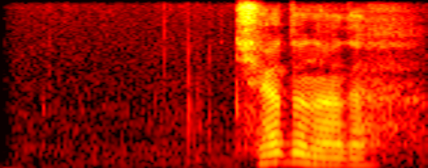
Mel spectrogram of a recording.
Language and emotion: Russian, neutral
